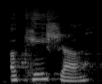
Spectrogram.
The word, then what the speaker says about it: acacia: First siblings of Jason, your word is acacia. Acacia. Can I have all the information relating to this word? Sure. Acacia. This is the only pronunciation that I have.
